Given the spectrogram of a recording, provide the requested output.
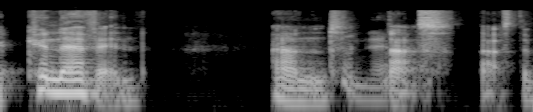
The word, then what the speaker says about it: Cynefin: looks like it says copin orop something like that yeah but you pronounce it it's it's like Kevin but you've got a little sort stutter so you go canevin and that's that's the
